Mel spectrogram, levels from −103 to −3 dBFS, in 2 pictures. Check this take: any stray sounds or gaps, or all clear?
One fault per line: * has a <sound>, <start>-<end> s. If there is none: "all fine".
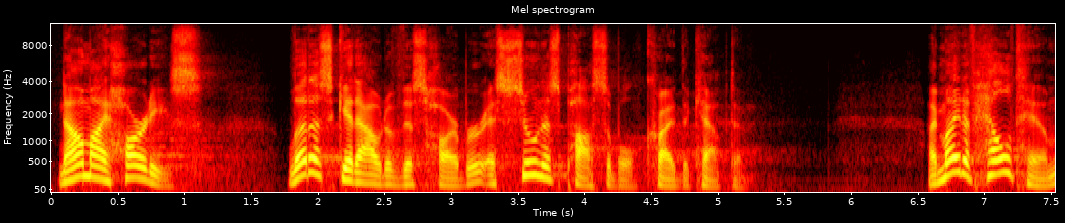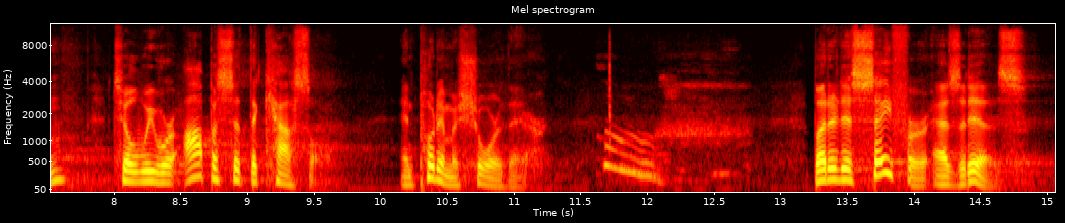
* has a sigh, 11.6-12.8 s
